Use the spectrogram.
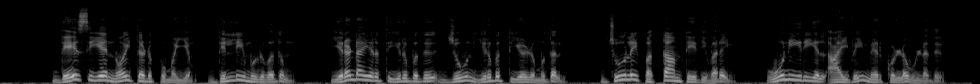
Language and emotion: Tamil, neutral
